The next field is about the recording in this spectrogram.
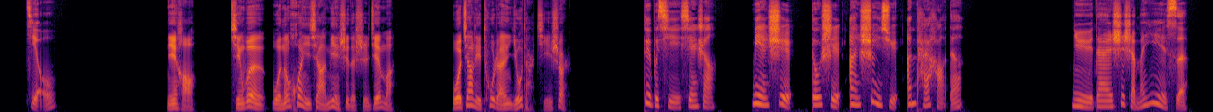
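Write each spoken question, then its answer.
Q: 女的是什么意思?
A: 不能换面试时间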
